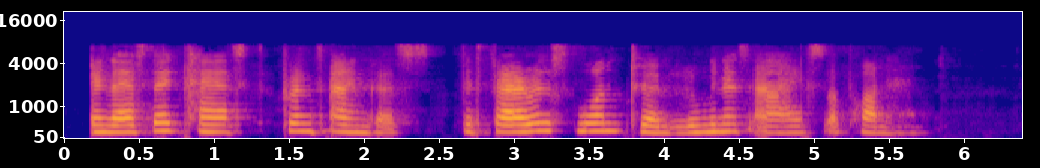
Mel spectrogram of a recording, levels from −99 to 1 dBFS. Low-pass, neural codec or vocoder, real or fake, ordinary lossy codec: 7.2 kHz; codec, 16 kHz in and 24 kHz out, 0.6 kbps, FireRedTTS-2 codec; fake; Opus, 64 kbps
